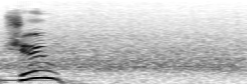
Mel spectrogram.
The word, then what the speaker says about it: Xu: Mimi Shu.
